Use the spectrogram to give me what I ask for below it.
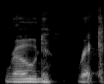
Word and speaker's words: Roderick: If you split it in half, RODE, Mhm. Road, Yes. and then Rick, Road, Rick.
